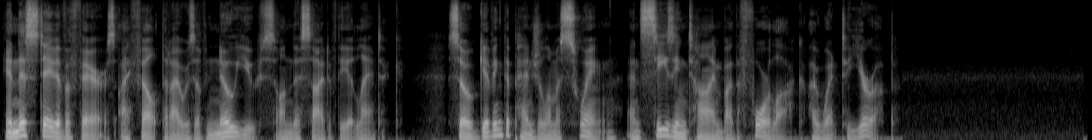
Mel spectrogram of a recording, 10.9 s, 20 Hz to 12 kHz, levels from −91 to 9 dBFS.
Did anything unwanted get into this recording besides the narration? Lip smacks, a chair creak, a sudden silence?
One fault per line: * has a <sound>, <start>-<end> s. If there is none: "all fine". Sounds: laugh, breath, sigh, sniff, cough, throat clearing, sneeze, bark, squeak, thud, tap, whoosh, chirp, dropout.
all fine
